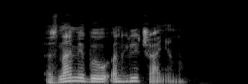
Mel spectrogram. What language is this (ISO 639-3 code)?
bel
